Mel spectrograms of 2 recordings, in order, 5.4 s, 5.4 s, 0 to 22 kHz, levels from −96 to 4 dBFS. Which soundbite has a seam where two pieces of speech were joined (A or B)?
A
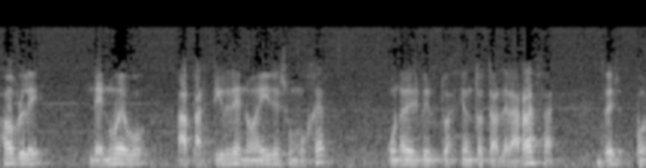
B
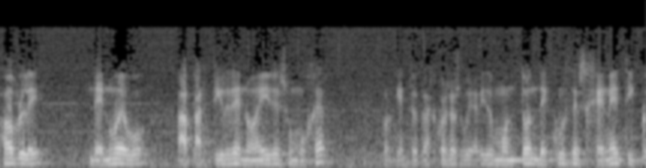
A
